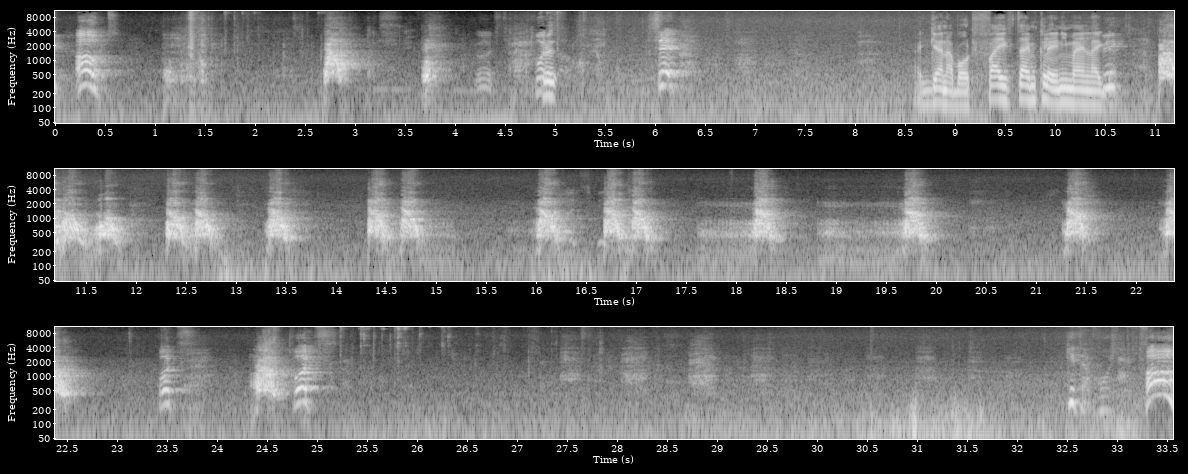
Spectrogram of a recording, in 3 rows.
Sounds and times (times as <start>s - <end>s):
Canidae, dogs, wolves: 2.6s - 4.0s, 10.9s - 15.2s, 16.0s - 18.6s, 19.5s - 20.2s, 21.3s - 22.8s, 24.4s - 26.4s
Bark: 2.7s - 4.0s, 11.0s - 13.7s, 14.3s - 15.0s, 16.0s - 17.4s, 18.2s - 18.6s, 19.7s - 20.1s, 21.3s - 21.7s, 22.3s - 22.8s, 24.4s - 24.8s.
